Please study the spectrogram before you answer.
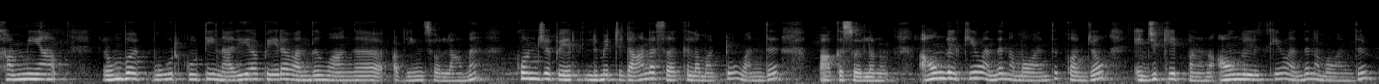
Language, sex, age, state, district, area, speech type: Tamil, female, 18-30, Tamil Nadu, Salem, urban, spontaneous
